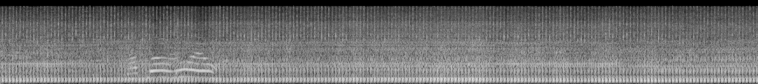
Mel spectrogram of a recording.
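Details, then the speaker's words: Freshly rebuilt 10 HP Briggs engine on a 5000 W Coleman generator, formerly smoking, on its first run after new rings: steady even single-cylinder running, no misses, knocks or surging; started right up, no smoke beyond cylinder lube oil. "seems to be doing pretty good tubes started right up wasn't blowing any smoke other than the oil we put in the the cylinder for Lube"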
